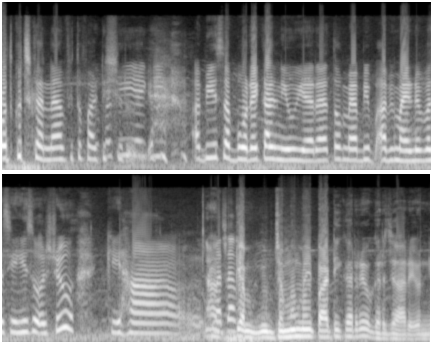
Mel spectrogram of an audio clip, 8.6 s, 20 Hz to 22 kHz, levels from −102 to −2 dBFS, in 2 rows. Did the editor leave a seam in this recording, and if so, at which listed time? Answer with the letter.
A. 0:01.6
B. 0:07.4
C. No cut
A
